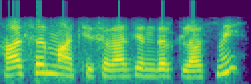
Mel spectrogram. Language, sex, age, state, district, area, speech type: Sindhi, female, 45-60, Maharashtra, Mumbai Suburban, urban, conversation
